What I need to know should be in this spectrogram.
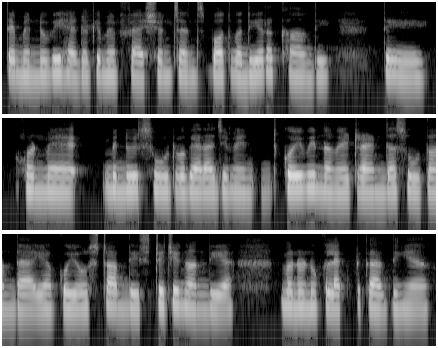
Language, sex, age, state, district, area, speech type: Punjabi, female, 18-30, Punjab, Muktsar, urban, spontaneous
